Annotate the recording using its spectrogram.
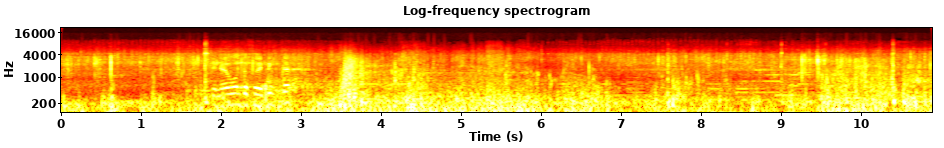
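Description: Bicycle tyres crunch over a gravel track.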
